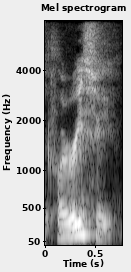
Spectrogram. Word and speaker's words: Clarice: la spector that's right i said clarisse that's how luna pronounces that the codex cantina and he's done his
